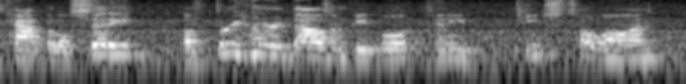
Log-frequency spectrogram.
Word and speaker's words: Tenochtitlan: city of 300,000 people, Tenochtitlan. Okay, I believe that's how you say it, but again, pronunciation.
